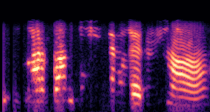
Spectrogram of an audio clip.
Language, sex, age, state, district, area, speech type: Hindi, female, 60+, Bihar, Muzaffarpur, rural, conversation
